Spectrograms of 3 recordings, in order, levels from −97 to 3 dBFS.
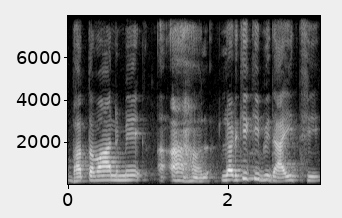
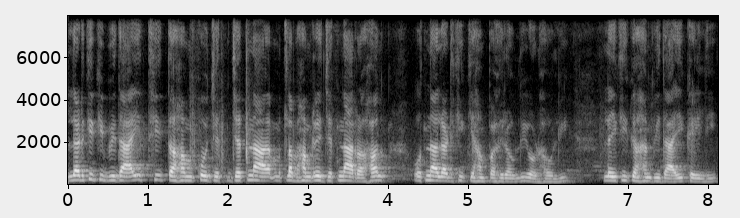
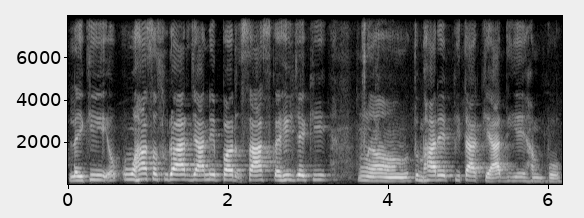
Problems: none marked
